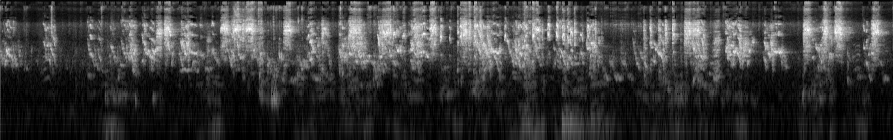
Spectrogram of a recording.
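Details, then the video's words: Breeding pair of budgerigars chirping, a busy stream of scratchy, warbling chatter with quick high notes, broken by short pauses and soft low thumps. "Cute Budgies Chirping Sounds"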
